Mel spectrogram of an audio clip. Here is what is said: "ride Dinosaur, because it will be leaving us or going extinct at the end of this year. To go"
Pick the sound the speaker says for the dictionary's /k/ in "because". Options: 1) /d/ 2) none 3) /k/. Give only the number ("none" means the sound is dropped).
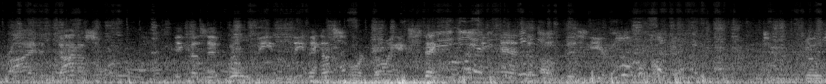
3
